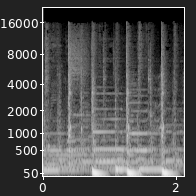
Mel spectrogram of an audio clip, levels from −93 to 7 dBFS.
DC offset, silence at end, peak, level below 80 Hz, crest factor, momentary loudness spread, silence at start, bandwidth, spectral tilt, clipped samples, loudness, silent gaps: under 0.1%; 0 s; 0 dBFS; -14 dBFS; 12 dB; 6 LU; 0 s; 16 kHz; -5.5 dB/octave; under 0.1%; -15 LUFS; none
